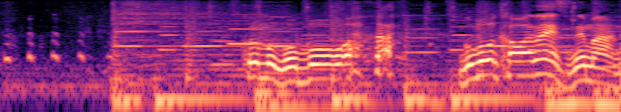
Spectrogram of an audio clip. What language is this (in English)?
Japanese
